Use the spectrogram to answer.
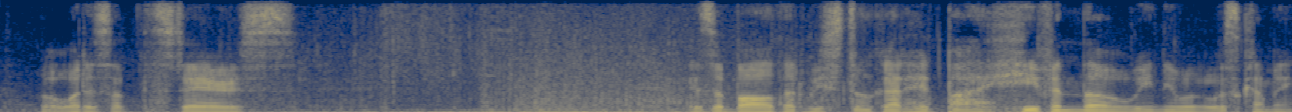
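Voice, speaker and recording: A man talks in a soft-spoken way. His intonation is monotone and flat. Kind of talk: ASMR gameplay commentary.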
